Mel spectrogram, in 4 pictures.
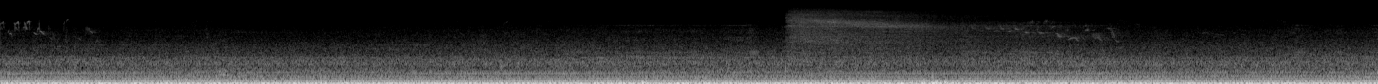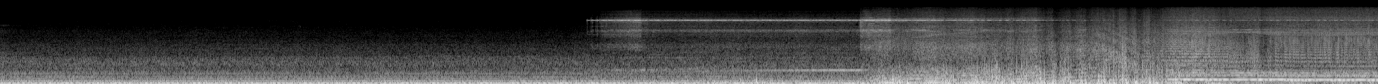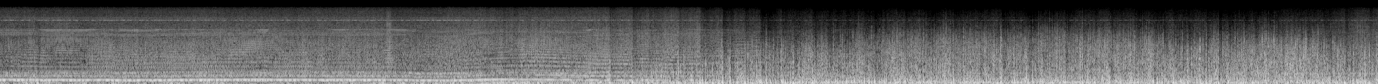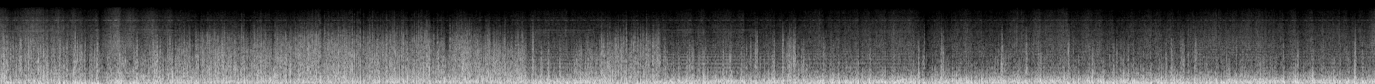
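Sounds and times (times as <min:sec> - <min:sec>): wind noise: 0:06.0 - 0:11.0, 0:19.6 - 0:55.0
drone propellers humming: 0:17.8 - 0:55.0.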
